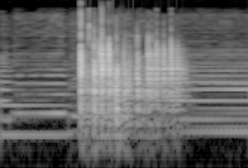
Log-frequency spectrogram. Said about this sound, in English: I'll be rolling some random encounter dice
